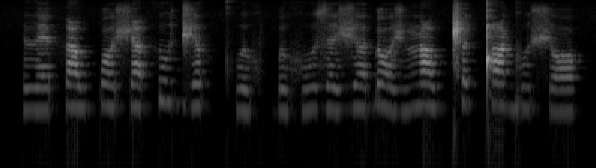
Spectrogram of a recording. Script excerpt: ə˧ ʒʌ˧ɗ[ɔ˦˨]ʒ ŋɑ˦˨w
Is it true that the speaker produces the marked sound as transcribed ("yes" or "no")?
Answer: yes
